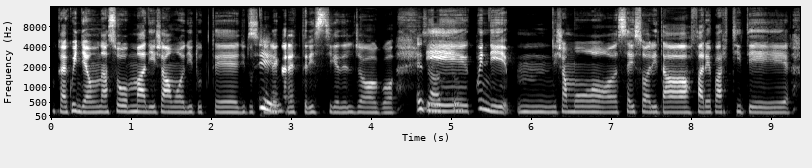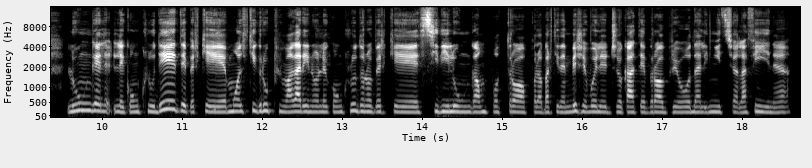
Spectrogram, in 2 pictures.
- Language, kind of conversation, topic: Italian, podcast, Qual è un gioco da tavolo che ti entusiasma e perché?
- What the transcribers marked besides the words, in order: "caratteristiche" said as "caretteristiche"; scoff; other background noise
